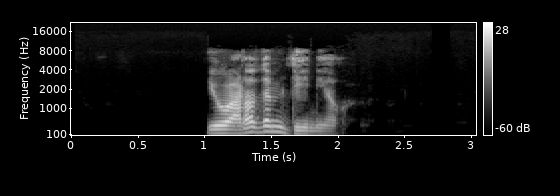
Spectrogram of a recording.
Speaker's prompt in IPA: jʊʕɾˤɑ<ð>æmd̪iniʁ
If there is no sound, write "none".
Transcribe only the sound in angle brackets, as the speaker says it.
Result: ð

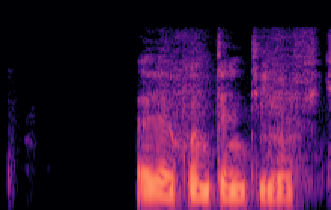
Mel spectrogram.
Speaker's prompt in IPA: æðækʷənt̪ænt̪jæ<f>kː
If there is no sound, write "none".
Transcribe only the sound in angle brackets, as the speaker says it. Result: f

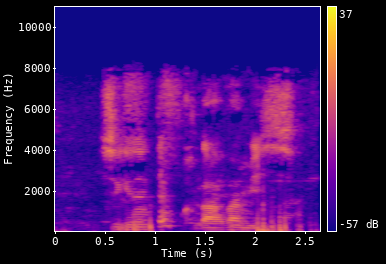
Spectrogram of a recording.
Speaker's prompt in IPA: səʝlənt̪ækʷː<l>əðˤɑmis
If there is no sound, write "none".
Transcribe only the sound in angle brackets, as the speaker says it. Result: l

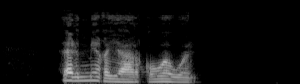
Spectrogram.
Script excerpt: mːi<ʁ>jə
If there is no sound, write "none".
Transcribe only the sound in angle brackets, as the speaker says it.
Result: ʁ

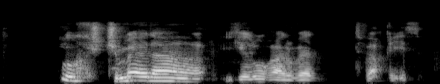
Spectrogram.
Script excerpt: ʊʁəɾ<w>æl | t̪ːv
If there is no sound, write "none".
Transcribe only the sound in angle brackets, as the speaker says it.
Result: v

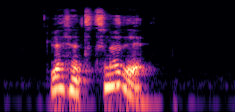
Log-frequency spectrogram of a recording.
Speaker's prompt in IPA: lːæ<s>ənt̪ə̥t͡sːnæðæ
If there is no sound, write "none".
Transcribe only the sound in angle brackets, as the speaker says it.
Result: θ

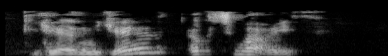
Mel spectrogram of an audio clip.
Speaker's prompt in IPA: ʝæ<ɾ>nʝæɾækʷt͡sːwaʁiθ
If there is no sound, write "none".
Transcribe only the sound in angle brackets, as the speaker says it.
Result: ɾ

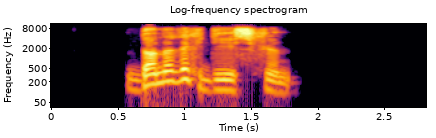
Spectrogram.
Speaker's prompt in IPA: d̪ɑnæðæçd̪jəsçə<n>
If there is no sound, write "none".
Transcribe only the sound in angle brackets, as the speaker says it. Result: n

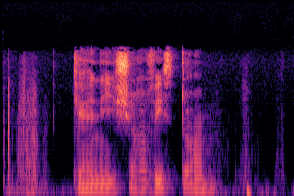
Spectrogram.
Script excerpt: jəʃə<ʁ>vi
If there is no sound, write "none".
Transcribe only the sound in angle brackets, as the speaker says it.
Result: ʁ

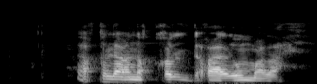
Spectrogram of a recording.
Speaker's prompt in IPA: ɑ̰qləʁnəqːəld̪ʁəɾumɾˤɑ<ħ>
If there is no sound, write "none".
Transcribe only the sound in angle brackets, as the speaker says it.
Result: ħ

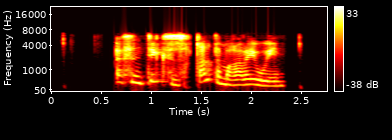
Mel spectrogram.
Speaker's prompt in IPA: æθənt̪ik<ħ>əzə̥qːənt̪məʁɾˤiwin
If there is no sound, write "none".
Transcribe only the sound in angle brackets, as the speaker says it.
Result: θ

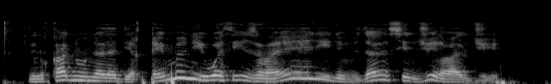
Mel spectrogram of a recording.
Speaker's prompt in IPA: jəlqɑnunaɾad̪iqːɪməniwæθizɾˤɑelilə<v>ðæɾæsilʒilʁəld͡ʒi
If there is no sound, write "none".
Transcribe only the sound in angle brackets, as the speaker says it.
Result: v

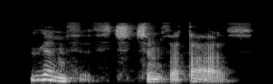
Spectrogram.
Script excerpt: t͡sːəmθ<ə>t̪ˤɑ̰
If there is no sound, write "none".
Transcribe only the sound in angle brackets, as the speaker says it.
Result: ɑ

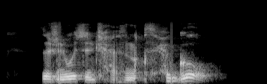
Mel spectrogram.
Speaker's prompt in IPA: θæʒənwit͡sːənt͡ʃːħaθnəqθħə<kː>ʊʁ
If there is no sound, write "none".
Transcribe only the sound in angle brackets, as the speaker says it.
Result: ɡː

